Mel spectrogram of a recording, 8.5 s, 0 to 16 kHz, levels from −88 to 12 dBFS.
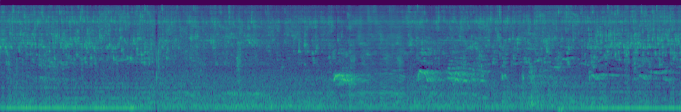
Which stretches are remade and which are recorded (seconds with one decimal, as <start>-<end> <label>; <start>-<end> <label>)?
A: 0.0-4.4 recorded; 4.4-5.1 remade; 5.1-8.5 recorded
